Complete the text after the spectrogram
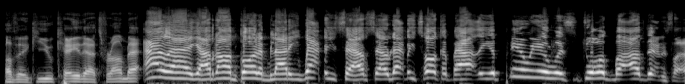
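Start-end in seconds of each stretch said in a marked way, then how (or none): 1.5-6.5 put-on high, loud caricature of a UK accent; mock British accent. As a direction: rant in a ridiculous, exaggerated British accent. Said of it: "the king of stupid sounding accents".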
